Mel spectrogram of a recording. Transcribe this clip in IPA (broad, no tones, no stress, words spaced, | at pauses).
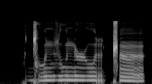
ɡ͡ǀonzun ɹor ǁœ̃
